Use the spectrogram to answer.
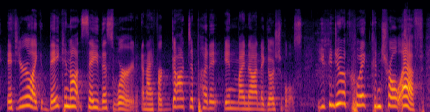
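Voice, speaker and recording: Over noticeable background noise, a woman talks in a high voice with very wide pitch swings. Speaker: product director. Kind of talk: conference presentation. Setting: stage with audience. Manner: fast.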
